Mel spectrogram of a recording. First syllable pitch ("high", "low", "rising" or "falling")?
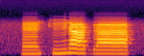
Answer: low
